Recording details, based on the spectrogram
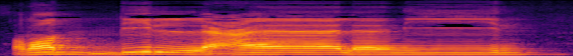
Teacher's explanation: pada saat kita mengucapkan huruf Ain lidah kita datar tidak terangkat maka akan menghasilkan suara yang tipis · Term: istifal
